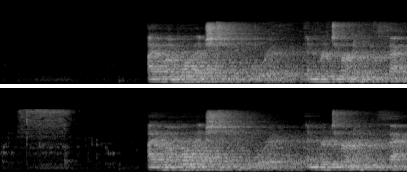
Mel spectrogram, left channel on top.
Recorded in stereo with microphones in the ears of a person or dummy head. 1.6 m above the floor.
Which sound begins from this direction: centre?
A man speaking, at 1.5 s.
